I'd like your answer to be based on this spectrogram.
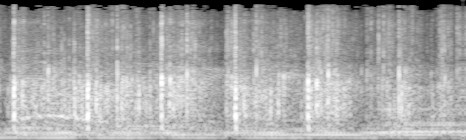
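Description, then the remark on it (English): An audience claps their hands in praise of God in a dense, steady burst of applause, with sharper accented claps standing out at a fairly regular pulse over a low sustained tone underneath. “Come on, that's a great place right there to clap your hands and give God the praise.”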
